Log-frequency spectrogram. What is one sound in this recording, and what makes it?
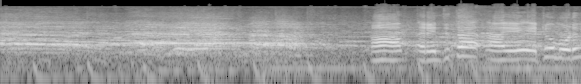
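A crowd of men cheers and chants loudly with excitement.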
